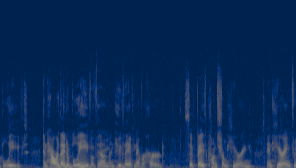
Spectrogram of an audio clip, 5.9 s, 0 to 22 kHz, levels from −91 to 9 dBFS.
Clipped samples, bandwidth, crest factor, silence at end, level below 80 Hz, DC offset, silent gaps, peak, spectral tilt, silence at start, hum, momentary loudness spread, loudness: under 0.1%; 16 kHz; 20 dB; 0 s; -84 dBFS; under 0.1%; none; -24 dBFS; -4.5 dB/octave; 0 s; none; 15 LU; -43 LUFS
